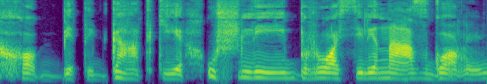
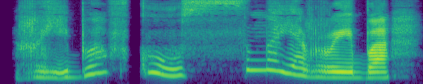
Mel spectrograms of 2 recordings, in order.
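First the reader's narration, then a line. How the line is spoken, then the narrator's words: Uncertain, trailing off. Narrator (Russian): неуверенно повторил голос и смолк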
